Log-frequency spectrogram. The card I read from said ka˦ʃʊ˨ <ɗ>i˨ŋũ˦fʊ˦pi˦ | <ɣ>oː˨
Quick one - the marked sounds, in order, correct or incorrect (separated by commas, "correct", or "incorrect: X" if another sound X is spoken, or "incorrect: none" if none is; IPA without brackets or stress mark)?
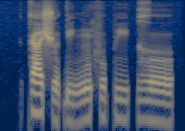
correct, correct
